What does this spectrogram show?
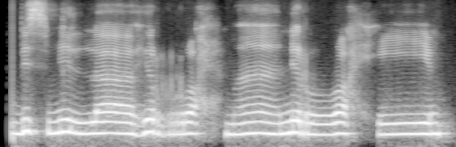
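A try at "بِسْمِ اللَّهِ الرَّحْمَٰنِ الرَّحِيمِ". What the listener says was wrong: Voilà, c'est mieux, mais il faut se forcer à gonfler plus encore. Ar, ar, ar. Voilà, ar. Faut essayer de faire.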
